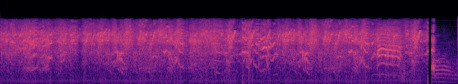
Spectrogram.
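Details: Blue-headed parrots (Pionus menstruus) eating soil at a riverbank clay lick in Manu, Peru: a dense, unbroken chorus of harsh, squealing chatter from many birds, with a few clearer, ringing screeches near the end.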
